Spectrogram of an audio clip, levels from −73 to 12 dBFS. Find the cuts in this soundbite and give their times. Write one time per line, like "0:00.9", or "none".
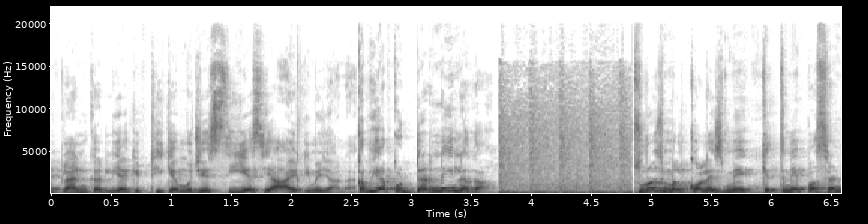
0:02.4
0:04.3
